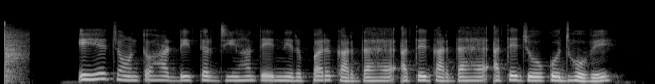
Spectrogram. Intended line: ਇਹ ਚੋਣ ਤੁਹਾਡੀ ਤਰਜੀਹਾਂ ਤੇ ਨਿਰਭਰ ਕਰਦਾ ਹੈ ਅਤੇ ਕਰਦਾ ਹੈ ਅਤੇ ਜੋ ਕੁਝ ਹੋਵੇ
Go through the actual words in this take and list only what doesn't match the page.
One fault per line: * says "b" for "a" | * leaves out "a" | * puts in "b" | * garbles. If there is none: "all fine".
all fine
